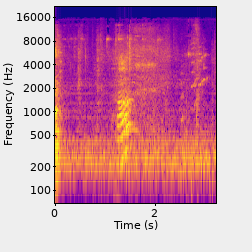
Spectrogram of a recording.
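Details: Luna, a corgi, meeting Lillith, a cat, for the first time; a short rising, whiny dog vocalisation swoops upward mid-clip, with soft human voices and faint clinking of dishes around it.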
